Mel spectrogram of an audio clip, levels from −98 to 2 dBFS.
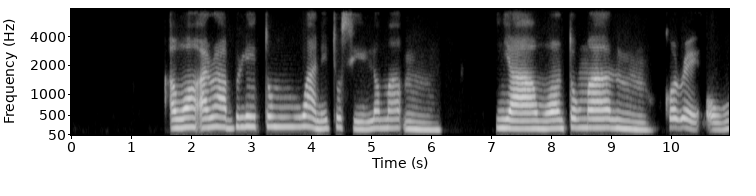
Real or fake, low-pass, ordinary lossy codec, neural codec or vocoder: fake; 7.2 kHz; Opus, 32 kbps; codec, 24 kHz, 0.9 kbps, WavTokenizer, large speech release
